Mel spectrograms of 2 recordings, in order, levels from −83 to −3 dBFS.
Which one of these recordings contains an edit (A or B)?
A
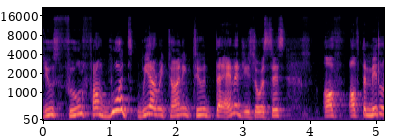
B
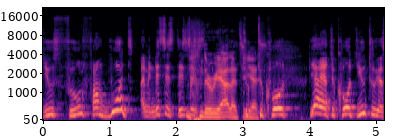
A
